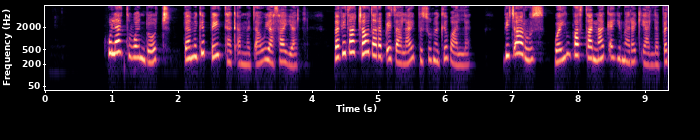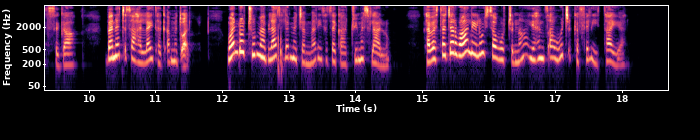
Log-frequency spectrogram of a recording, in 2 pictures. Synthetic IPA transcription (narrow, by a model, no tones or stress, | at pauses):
hulət̪ːwɔnd̪o̞t͡ʃː | b̥əmɨɡɨβbe̞t̪ʰːəkʼəmːɨt̪ʼəwjasajːal | b̥əfet̪ʰat͡ʃːəwt̪ʼəɾəpʼezʼalajbɨzumɨɡɨβalːən | bit͡ʃʼaɾuswɔjɪmpʰast̪ʰanːakʼəjːɪməɾəkʼjalːəbːət̪sɨɡa | bənət͡ʃʼsaɦɨlːajt̪ʰəkʼəmːɨt̪ʼwa̰l | wɔnd̪o̞t͡ʃːumːəβlat̪ləməd͡ʒɛmːəɾjɛt̪ʰəzəɡad͡ʒːujɪməslalːu | kʰəβəst̪ʰəd͡ʒəɾβale̞lo̞t͡ʃːsəwot͡ʃːɨnːajɛɦɨnsʼawʊt͡ʃʼkʰɨfɨljɪt̪ʰːajːa̰l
